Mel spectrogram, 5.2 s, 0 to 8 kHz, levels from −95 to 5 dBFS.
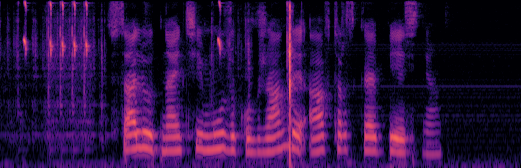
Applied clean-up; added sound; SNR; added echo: none; Mechanisms; -1 dB; none.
